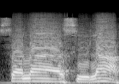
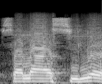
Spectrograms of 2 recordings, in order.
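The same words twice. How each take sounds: First: سلاسلا slow, long final "laa"; written long ending. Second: سلاسل as "salaasila", short final a; alif left silent. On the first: Teacher cites the written form, long-ending سلاسلا. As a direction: hold the last alif of سلاسلا. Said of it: "آخری والا الف". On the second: Teacher shows the reading, سلاسل with short "la". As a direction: cut the ending of سلاسل to short "la". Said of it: "الف نہیں پڑھا جائے گا". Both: Shown as a demonstration.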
